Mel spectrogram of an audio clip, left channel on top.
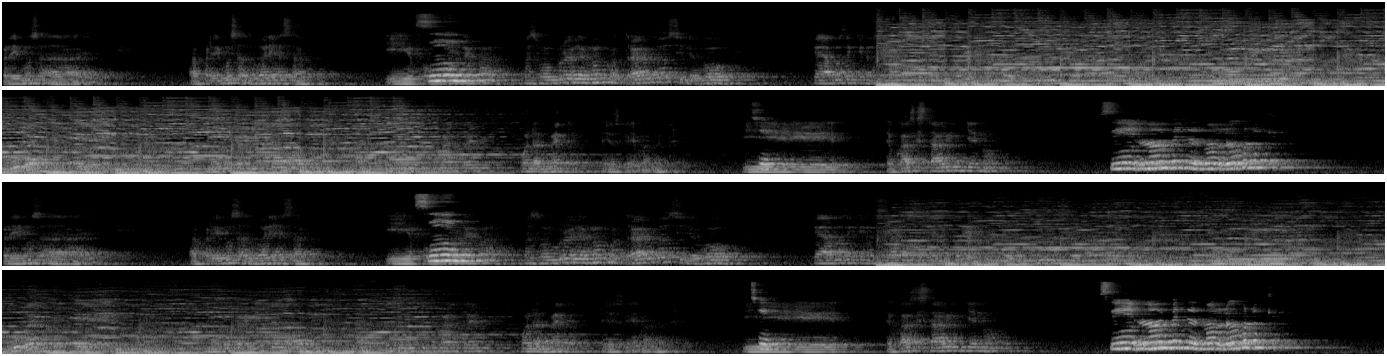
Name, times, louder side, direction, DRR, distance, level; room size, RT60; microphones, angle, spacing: voice 1, 0.0-1.2 1.9-3.1 3.8-7.3 8.1-13.0 13.9-15.5 15.8-18.6 19.0-20.5 21.2-22.2 22.7-23.8, equal, 25° left, -1 dB, 1.8 m, -35 dB
voice 2, 4.3-4.6 21.4-21.5 24.9-26.6, right 2 dB, 80° right, 4 dB, 1.4 m, -22 dB
sound 1, 8.7-19.3, left 4 dB, 50° left, 0.5 m, -29 dB
10.0 x 4.6 x 6.4 m, 1.1 s
head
